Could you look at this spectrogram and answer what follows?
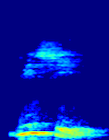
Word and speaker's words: ऋषि: री है इंग्लिश में, सॉरी हिंदी में से री कहते हैं, संस्कृत में भी ये री कहलाता है, कन्नड़ा वाले लोग इसे कहते हैं रू बोलते हैं, हिंदी में ये री है, इसका सही उच्चारण री ही है।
